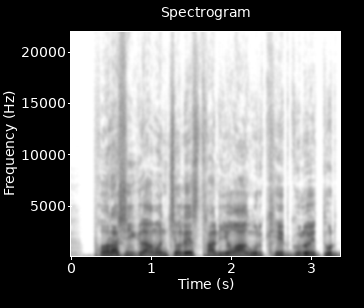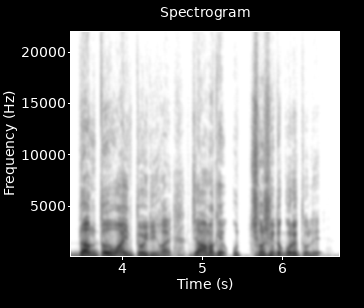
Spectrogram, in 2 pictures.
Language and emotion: Bengali, happy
